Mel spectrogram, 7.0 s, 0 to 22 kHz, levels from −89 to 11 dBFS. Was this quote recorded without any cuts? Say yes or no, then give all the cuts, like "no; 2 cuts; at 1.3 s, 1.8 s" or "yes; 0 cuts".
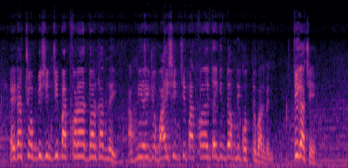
yes; 0 cuts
